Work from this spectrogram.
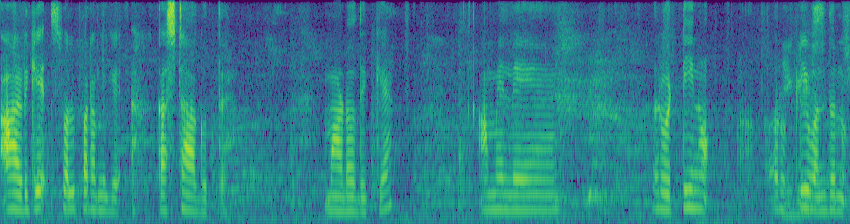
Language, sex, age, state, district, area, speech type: Kannada, female, 30-45, Karnataka, Vijayanagara, rural, spontaneous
